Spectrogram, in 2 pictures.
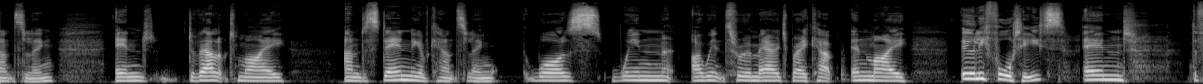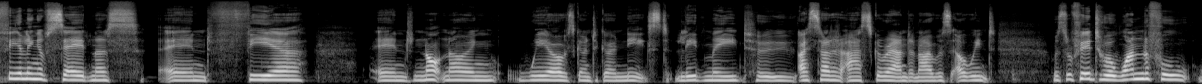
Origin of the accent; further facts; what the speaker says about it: North Island, New Zealand; It's lovely to be down here. I'm down from the North Island.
